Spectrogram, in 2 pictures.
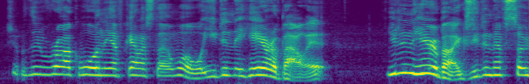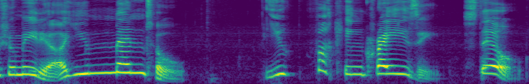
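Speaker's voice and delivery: high, loud disbelieving outburst; incredulous rant. Real, not acted. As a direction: shout at her in disbelief. Angry rant at the excuse.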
